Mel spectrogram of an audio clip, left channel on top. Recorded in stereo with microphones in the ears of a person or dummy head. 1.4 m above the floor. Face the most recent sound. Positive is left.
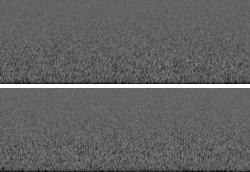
No sound to turn to.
